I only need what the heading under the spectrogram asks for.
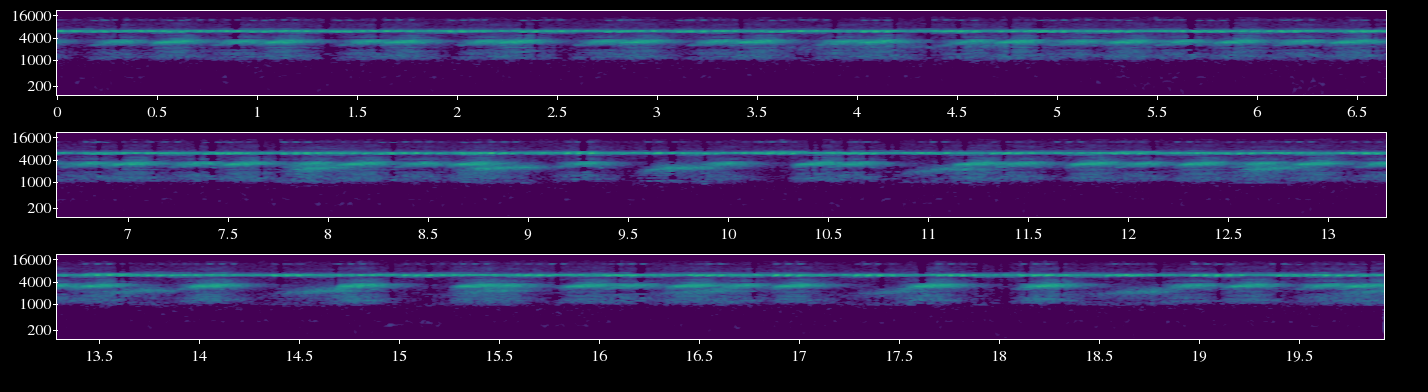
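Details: Many frogs singing through a moonlit Florida night, a continuous overlapping chorus of quick rattling croaks that thickens and loosens in waves, backed by an unbroken high steady hum.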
